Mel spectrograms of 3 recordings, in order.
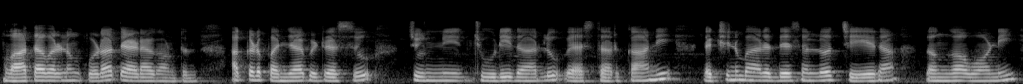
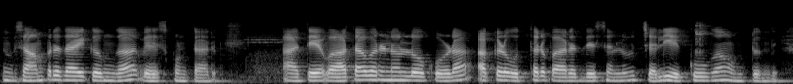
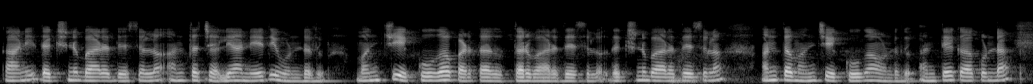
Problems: none marked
